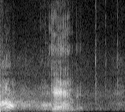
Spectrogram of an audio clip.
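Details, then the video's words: Two quick barks from a Rottweiler in the snow, the first lower and the second higher and brighter, fading into quiet within about a second. "Rottweilers in snow"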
